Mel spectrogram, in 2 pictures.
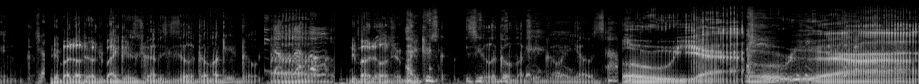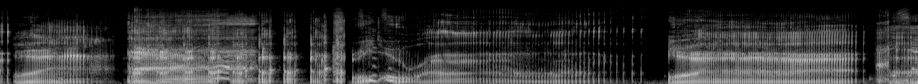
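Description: Long, loud, drawn-out voiced belches, several in a row with short gaps. Repeated burping.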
